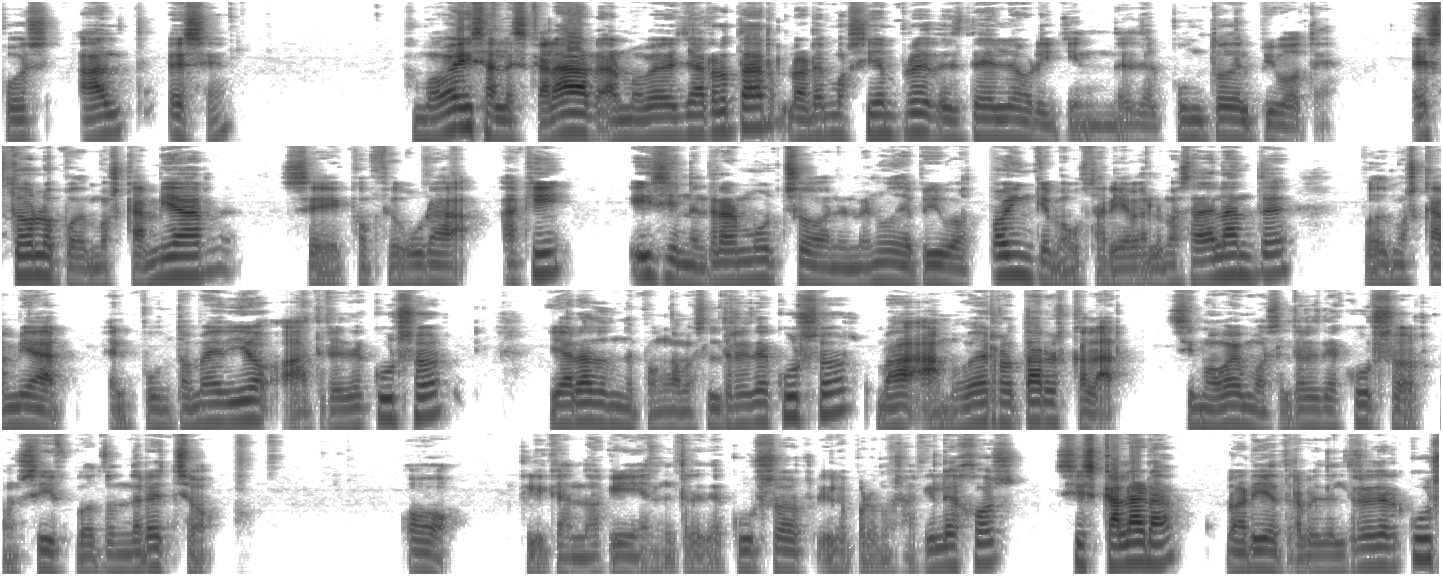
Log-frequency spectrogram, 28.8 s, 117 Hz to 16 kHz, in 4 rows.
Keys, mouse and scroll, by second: 1.2 alt+s, 4.1 s, 9.4 click, 22.8 shift+right click, 25.1 click, 26.2 click, 27.2 s.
